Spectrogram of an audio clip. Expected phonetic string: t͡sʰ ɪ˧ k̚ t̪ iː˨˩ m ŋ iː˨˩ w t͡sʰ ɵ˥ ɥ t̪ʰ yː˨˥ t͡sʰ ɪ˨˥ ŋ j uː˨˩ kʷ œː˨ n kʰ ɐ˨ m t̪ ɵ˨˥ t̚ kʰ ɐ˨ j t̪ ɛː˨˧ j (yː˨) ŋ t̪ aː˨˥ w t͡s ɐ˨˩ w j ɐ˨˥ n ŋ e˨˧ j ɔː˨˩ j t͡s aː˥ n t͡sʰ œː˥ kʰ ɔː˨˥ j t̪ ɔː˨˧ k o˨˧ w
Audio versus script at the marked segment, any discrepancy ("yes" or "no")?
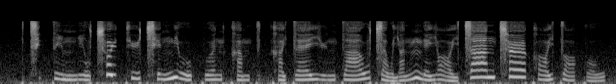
no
